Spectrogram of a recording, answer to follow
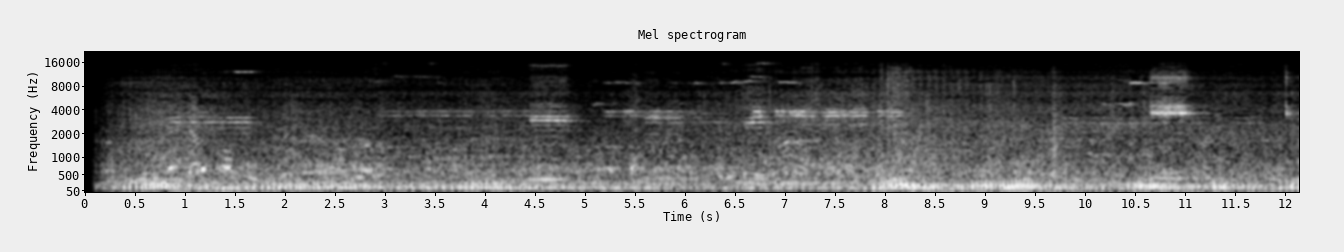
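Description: Crowd chatter from many people talking at once, mixed with street traffic: motorbike and car engines running, with a few short high toots.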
